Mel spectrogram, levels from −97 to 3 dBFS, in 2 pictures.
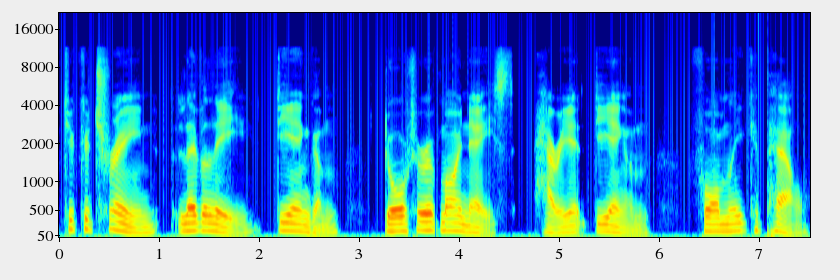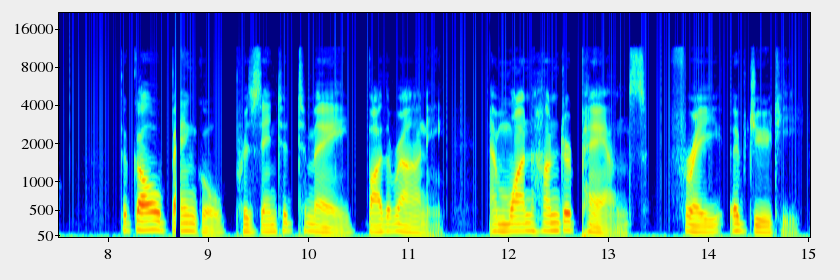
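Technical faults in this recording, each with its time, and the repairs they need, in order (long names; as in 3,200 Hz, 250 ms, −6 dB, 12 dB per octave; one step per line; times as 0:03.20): surface crackle 31 per second −36 dBFS
0:03.75–0:03.77: drop-out 18 ms
0:06.99: click −22 dBFS
0:08.67–0:08.72: drop-out 53 ms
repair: click removal
repair the gap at 0:03.75, 18 ms
repair the gap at 0:08.67, 53 ms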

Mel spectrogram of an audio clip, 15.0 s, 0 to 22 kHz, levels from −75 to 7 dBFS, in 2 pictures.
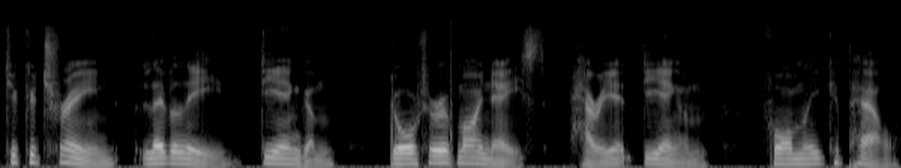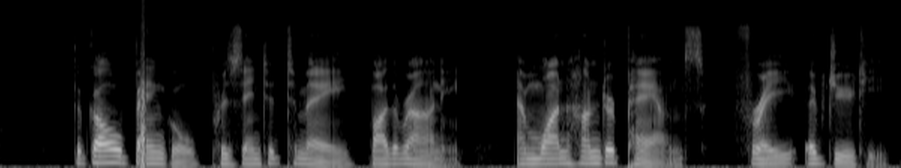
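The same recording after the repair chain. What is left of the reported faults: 0:06.99: click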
